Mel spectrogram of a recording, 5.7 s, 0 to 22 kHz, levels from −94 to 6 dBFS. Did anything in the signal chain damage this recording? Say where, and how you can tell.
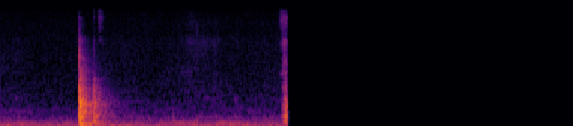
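Yes. There is an audio dropout to silence from 2.87 s to the end of the clip, lasting about 2.9 s. The sound cuts off abruptly in mid-flow and never returns. The gap is digital silence with no room tone or noise floor, so the quiet comes from the chain, not the scene. The likely cause is a lost input at the wiring or device stage, with the recorder continuing to write silence.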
